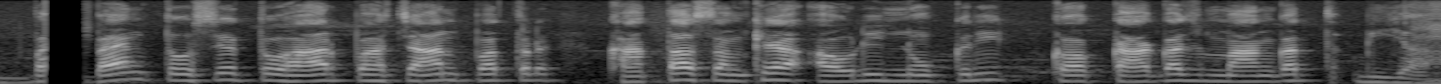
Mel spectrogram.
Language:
Bhojpuri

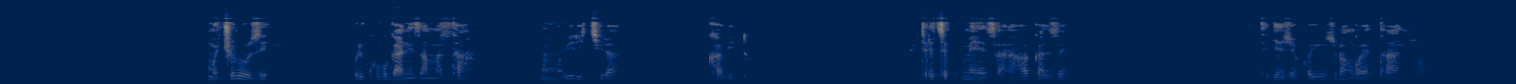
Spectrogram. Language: Kinyarwanda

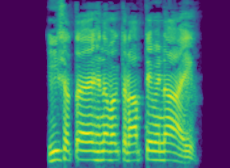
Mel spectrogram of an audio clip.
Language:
Sindhi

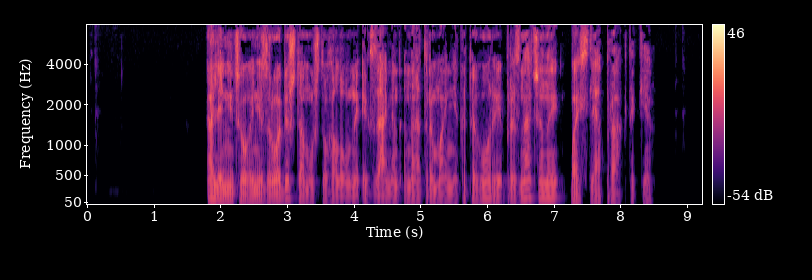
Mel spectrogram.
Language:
Belarusian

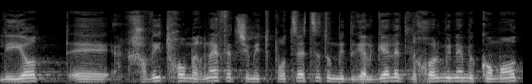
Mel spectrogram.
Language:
Hebrew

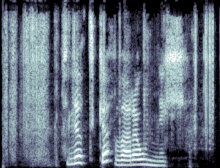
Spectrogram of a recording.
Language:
Kabyle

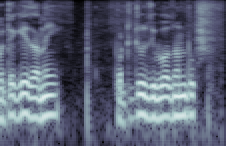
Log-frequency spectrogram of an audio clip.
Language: Assamese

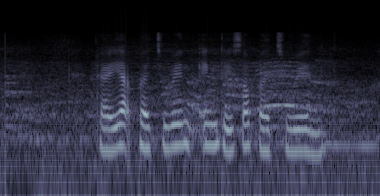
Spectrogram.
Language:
Javanese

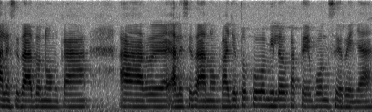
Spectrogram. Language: Santali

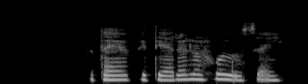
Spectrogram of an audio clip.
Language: Pashto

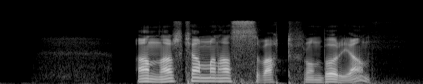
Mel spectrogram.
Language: Swedish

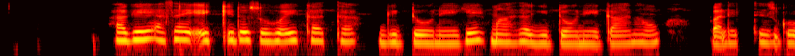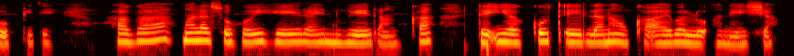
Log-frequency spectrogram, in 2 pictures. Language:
Wolaytta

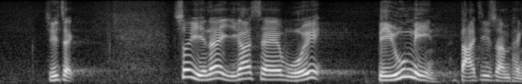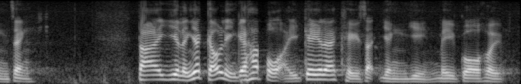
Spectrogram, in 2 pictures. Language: Cantonese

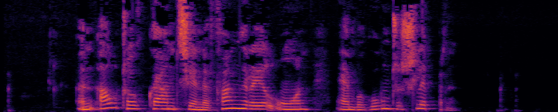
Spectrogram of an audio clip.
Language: Western Frisian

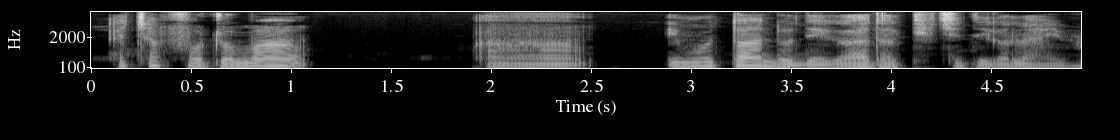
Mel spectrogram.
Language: Idu-Mishmi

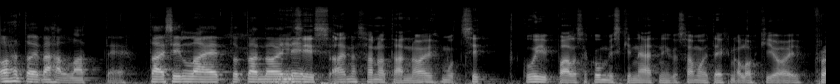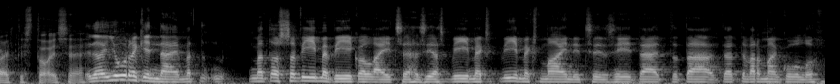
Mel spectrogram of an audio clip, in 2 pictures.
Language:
Finnish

